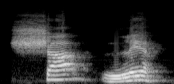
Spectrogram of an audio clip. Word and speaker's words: chalé: Chale, chale, como paroxítona mesmo, existe. Chale aqui é uma espécie de peixe. Então, esta forma está correta. Não confunda chale, paroxítona, chale, com chalé, a palavra oxítona e acentuada.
